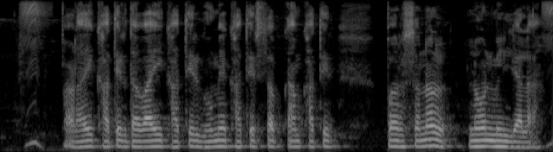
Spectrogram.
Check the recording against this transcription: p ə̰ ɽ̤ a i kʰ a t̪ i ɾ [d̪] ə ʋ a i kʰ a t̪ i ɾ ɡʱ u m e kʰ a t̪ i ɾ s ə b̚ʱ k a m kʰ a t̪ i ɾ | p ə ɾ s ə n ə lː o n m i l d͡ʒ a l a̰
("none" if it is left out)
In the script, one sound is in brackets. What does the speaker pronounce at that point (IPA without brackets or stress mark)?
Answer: d̪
